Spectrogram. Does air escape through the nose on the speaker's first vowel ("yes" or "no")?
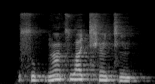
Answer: no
